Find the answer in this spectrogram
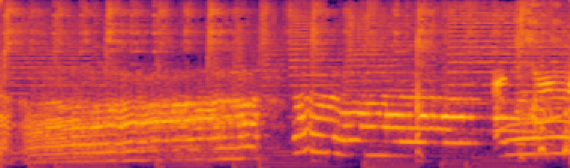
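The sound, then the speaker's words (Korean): A person on a radio show's impression contest vocally imitates a racing car with loud, sustained buzzing drones, broken into three long bursts with brief gaps, the pitch shifting and rising like an engine revving. “자, 경주차 소리 들어보겠습니다.”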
